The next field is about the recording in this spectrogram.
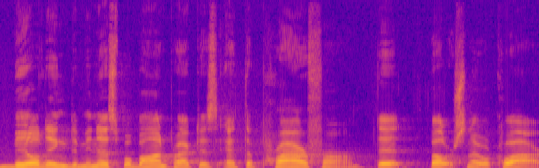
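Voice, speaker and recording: A man with a Mississippi accent and fairly high pitch, at a fairly slow pace with ordinary pitch variation, over noticeable background noise. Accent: Mississippi Southern US. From US South, southeast Mississippi. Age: 70s. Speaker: attorney. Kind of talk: podcast interview.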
